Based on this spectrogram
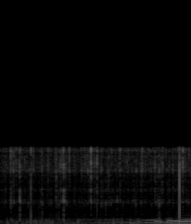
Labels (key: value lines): label: biophony, cascading saw
recorder: HydroMoth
